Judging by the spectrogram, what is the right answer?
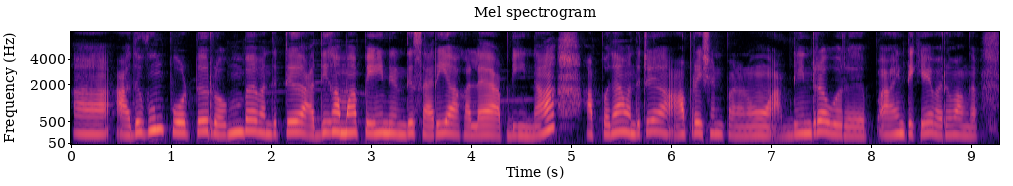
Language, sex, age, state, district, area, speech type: Tamil, female, 18-30, Tamil Nadu, Pudukkottai, rural, spontaneous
